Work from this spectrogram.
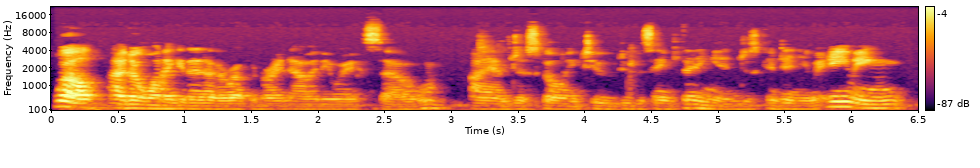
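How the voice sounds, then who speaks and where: A man's voice: fairly low pitch, lively intonation, a little fast, a little mellow, slight background noise. A man chatting casually and a bit swearily as a player in a tabletop game. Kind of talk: casual chat.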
